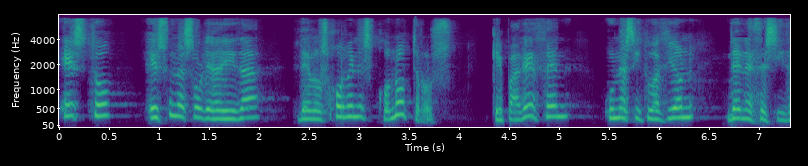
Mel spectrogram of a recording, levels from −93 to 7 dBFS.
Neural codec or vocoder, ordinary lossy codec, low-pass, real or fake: codec, 16 kHz, 4 kbps, X-Codec, HuBERT features, trained on balanced general audio; AAC, 32 kbps; 7.2 kHz; fake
